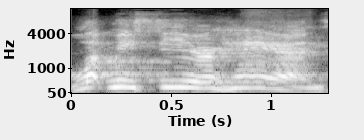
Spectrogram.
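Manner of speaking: loud, high-pitched yelling. Retelling what a woman yelled at a figure she saw, retelling a yelled command. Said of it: "yelled at him".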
